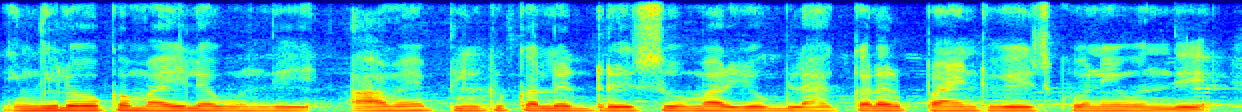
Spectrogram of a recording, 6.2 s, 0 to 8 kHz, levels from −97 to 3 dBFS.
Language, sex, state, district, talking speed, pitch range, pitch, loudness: Telugu, male, Telangana, Mahabubabad, 135 wpm, 135-145 Hz, 140 Hz, -16 LUFS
